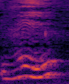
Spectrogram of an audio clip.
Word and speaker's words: vous: S it is vous, not vous. It's vous, you will not pronounce S at the end of word, so it will be you. Vous means you in English, right?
